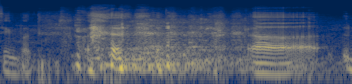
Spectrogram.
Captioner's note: laughter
